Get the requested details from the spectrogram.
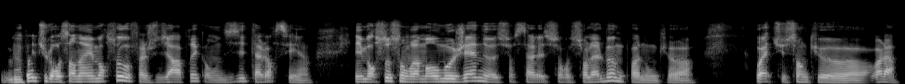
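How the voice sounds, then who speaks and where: A man's voice: medium pitch, brisk, vocal fry, a bit bright, no echo. A band member in a casual interview, speaking hesitantly and stumbling over his words.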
